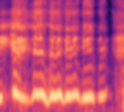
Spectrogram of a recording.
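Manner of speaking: high-pitched rising giggle. Acted. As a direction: burst into a shrill giggle fit. Bahu laughing fit.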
